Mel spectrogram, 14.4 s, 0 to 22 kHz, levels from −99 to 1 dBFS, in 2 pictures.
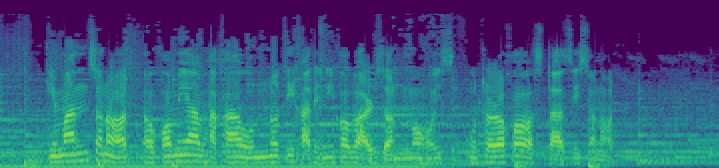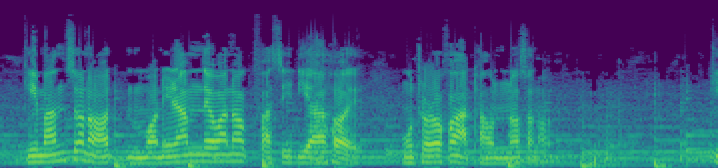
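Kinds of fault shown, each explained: Damaged data in a compressed stream: corrupted bytes make the decoder misread frames and lose sync until it finds the next header. This causes brief blips at 4.52, 6.89 and 14.04 s, seen as thin broadband vertical streaks on a spectrogram and abrupt jagged breaks in the waveform.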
